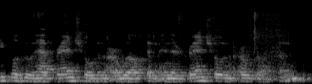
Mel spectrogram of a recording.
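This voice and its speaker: Audible room echo fills the recording. The speaker is a woman. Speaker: resident speaking at public comment. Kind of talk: public comment at committee meeting. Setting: boardroom meeting.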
